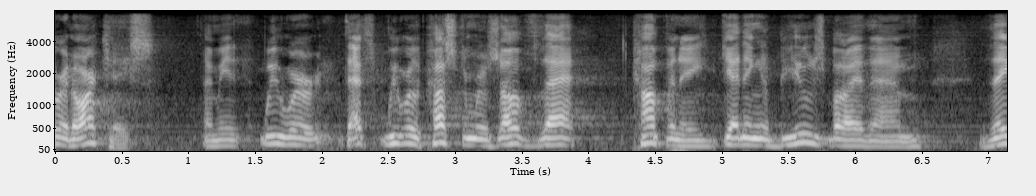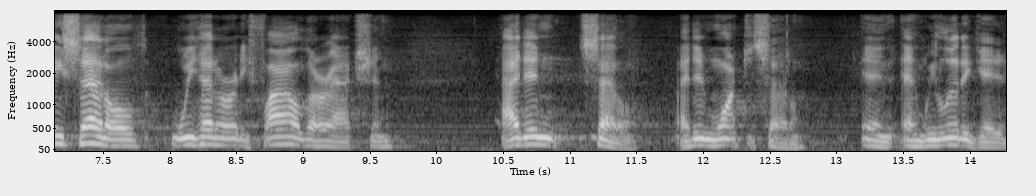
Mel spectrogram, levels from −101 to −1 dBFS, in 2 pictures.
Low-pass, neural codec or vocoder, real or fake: 7.2 kHz; codec, 44.1 kHz, 7.8 kbps, Pupu-Codec; fake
